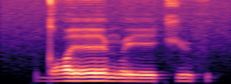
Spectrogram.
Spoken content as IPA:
dˤ ɛː ŋʷ eː t͡ʃ ɯ f

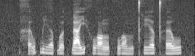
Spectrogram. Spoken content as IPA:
h ə̰˧˥ w ɓ i̤˨˩ ə̯ ɓ o˨˩ t̚ ɗ a˨˦ j h w ɔ˧˩ ŋ h w ɔ̤˨˩ m t̪ʰ i˧ ə̯ t̪ʰ ə˨˦ w

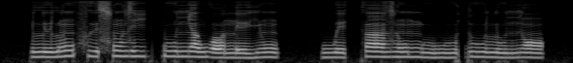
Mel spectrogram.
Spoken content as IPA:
l ɨ˨ l ũ˦ f ɨ˧ s ũ˦ z iː˦ k͡p u˦ ɲ ã˦ w ɔ˨ n e˨ j ũ˦˨ | w e˨ k ã˦ z ũ˧ m u˨ w u˨ ɗ u˦˨ l u˨ ɲ ɔ̃˦˨

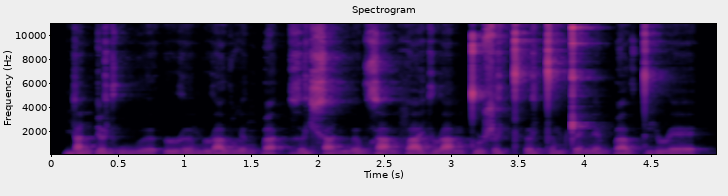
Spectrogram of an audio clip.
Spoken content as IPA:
j a˧˥ n ɗ ə˨˩˨ j w u˨˩ ə̯ | ɹ əː˨˩˨ m ɹ a˨˩ w l ə˨˩˨ ŋ ɓ a˨˩ k̚ ɣ ə˨˩ j x a˨˩ n w ə˧ w ɣ a˧ m v a˧ j ɹ a˧˥ m t̪ u˧ ʂ ə˨˩ j t̪ʰ ə˧˥ j t̪ ə˨˩˨ m ʈ ɛ˧ n ɛ˨˩˨ m ɓ a˨˩˦ w t̪ i˧ ɹ ɛ˧

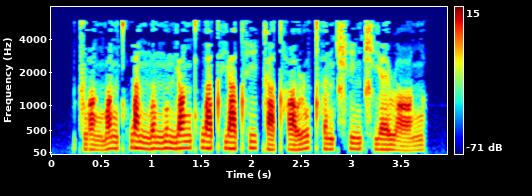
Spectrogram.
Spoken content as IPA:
ʈ͡ʂ w ɑ˨˩ ŋ m ɑ˥˧ ŋ t̪ʰ w a˥˧ n n̪ ɤ˥˧ n̪ u˥˩ n̪ j ɑ˥ ŋ kʰ w ä˥˩ t̪ʰ j ä˥ t̪ʰ i˥ k ä˧˥ t̪ʰ ɑ˧˥ ʊ̯ ɻ u˥ t̪ʰ ə˥˩ n t͡ɕʰ i˥ ŋ t͡ɕʰ j ɛ˥ ɻ ɑ˧˥ ŋ

